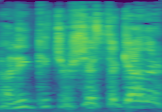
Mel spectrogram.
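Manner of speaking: put-on yelling. Recounting a movie scene where she yells at him as he loses his mind, retelling a yell. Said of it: "she's like yelling at him".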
